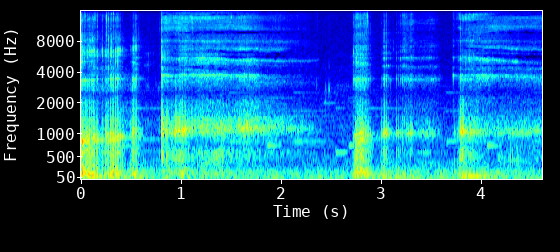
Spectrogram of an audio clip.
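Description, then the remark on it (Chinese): A voice imitates a soldier snoring as if sound asleep: three rough, rasping snorts spaced about a second apart, each swelling briefly over a steady low hiss. ““哎呀”是打鼾的声音呢。”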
